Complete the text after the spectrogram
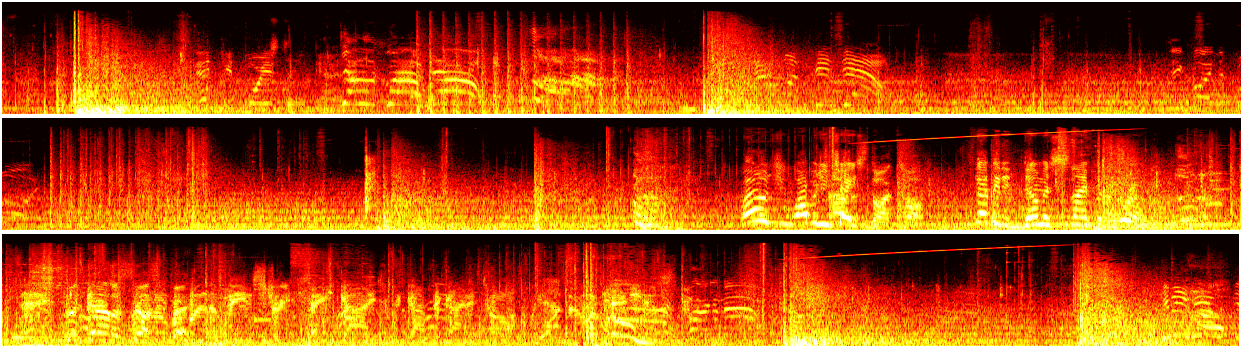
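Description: Gunshots crack loudly nearby.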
